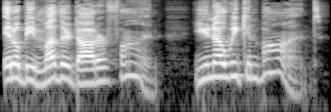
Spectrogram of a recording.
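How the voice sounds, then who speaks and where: Man reading as an upbeat mom, lively and high. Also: a little slow. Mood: coaxing. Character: upbeat, caring superhero mother planning family outings.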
